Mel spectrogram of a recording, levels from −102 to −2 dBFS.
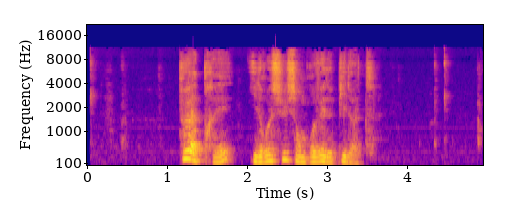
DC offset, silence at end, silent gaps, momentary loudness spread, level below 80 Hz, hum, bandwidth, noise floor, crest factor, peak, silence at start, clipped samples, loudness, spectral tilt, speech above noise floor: under 0.1%; 0.45 s; none; 25 LU; -56 dBFS; none; 11.5 kHz; -64 dBFS; 18 dB; 0 dBFS; 1.15 s; under 0.1%; -15 LUFS; -4.5 dB/octave; 49 dB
